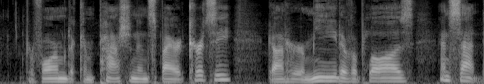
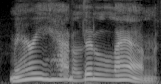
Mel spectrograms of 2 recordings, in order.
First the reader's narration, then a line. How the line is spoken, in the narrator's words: A little shame-faced girl lisped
